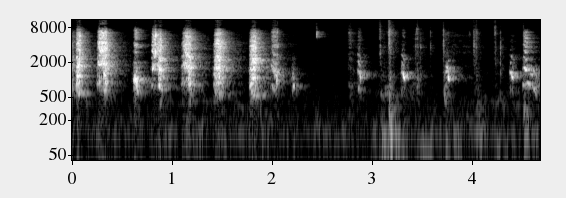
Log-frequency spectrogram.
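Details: Chukar partridge recorded at Ishkoshim giving a run of loud, rasping chuck notes, followed after a short pause by softer, mixed, uneven chattering calls.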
